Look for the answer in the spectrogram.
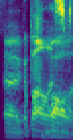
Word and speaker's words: Kabbalist: Oh, and I believe it's pronounced Kabbalist.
